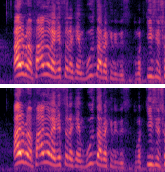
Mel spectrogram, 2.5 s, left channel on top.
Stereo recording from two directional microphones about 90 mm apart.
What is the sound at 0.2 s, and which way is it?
A woman's voice, 25° right (ahead or behind).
